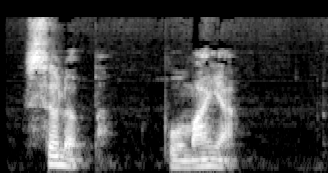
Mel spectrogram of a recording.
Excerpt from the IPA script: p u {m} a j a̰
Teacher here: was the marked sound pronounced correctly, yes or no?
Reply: yes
